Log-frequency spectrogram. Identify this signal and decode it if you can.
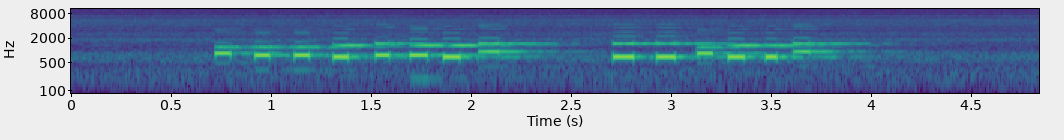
DTMF, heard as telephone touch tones, dialled by hand, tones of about 80 ms, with room echo. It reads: 7442652# 33722#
